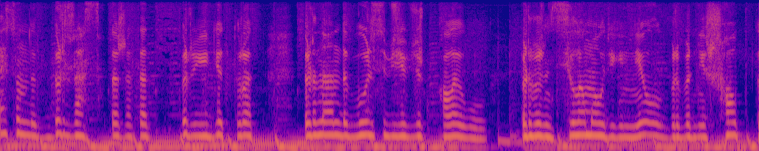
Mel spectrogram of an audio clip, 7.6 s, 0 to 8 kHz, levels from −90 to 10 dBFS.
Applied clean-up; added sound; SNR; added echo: none; none; none; none.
